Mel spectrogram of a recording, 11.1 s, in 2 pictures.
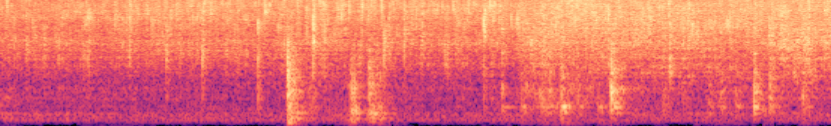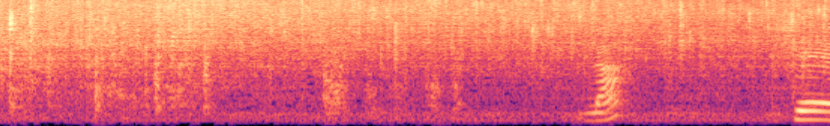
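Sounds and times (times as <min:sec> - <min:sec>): sausage and onion sizzling in oil: 0:00.0 - 0:11.0
spatula knocking and scraping pan: 0:03.4 - 0:08.8.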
